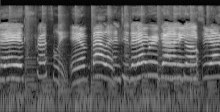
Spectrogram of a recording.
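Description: A young girl's high voice singing, with held notes and some sliding pitch.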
